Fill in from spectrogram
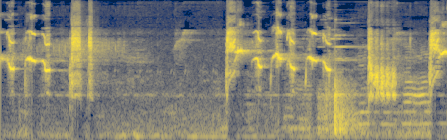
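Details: Long-tailed shrike singing energetically with a full mix of phrases, said to provoke other shrikes; high slurred whistles and rasping notes, a brief quiet gap, then more whistles mixed with harsh bursts.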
